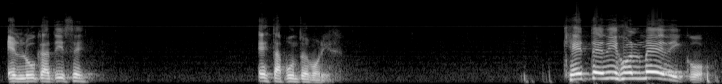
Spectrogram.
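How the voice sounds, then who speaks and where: A male pastor preaching a sermon with emphatic rhetorical questions, swinging between hushed low phrases and loud rising calls. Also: wildly swooping pitch, takes it slowly, pauses often, dull audio.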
